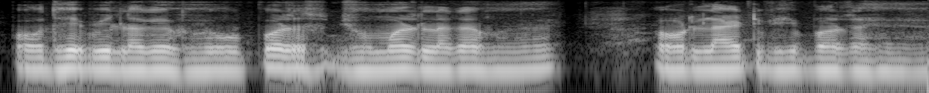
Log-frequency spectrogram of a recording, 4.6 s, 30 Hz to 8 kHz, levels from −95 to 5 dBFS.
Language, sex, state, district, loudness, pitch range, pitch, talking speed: Hindi, male, Bihar, Patna, -18 LUFS, 120-130 Hz, 125 Hz, 205 wpm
